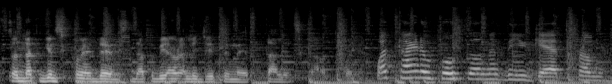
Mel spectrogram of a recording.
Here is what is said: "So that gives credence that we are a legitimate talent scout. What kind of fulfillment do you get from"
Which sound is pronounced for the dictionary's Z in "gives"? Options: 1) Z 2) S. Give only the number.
2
